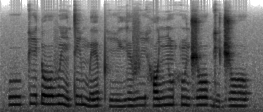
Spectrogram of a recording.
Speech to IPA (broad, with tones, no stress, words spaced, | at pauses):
uː˦ ki˦ɗoː˦βĩ˦˨ti˦ me˨˦ pʰiː˨ jɪ˦ vi˦hɔ˦ ɲũ˦hũ˦d͡ʒoː˦ ɡi˨d͡ʒoː˦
